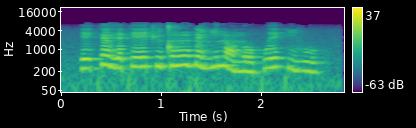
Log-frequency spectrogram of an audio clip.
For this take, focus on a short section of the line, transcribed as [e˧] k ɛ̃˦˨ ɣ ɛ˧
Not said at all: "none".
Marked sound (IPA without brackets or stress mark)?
e˨˦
